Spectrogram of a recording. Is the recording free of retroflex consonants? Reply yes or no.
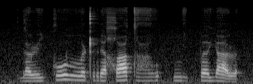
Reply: no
